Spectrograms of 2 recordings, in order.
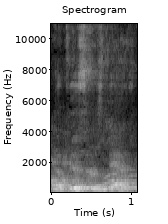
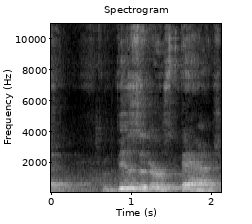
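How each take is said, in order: First: Said in the usual way. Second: Central California accent, slowed right down and lower. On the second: Real, not acted. Preacher catching his own slip, Central California accent. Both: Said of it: "that Central California accent coming out".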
